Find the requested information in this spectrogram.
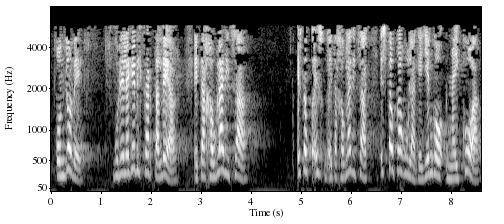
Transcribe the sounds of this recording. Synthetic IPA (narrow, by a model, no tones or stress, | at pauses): o̞nd̪o̞βe̞ | ɡuɾe̞le̞ɣe̞βilt͡saɾt̪ald̪e̞ae̞t̪aʝawɾlaɾit͡sa | sset̪aʝawɾlaɾit͡sake̞zt̪awkaɣ̞ulaɣe̞je̞ŋɡo̞naiko̞a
